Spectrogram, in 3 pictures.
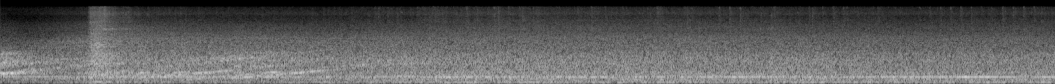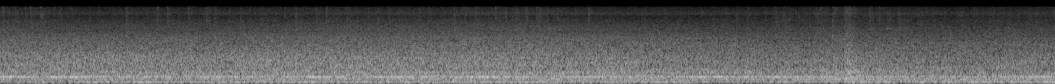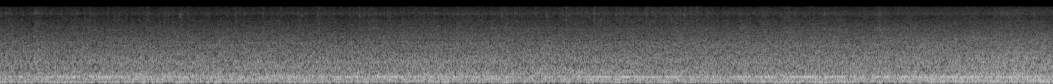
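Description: Car-wash gantry dryer blower finishing its spin-up, rising in pitch over the first few seconds. It then runs steadily with a loud rush of air and a constant hum.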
